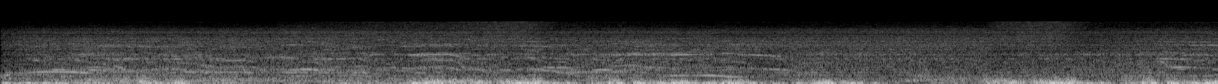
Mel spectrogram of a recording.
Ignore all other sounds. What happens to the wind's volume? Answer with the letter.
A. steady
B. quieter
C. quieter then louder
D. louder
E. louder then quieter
A.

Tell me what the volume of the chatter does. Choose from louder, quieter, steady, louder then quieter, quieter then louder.
quieter.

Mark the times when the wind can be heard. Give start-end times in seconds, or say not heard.
0.0-12.1.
